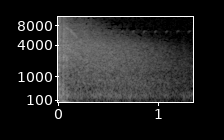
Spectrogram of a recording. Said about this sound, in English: He was supposed to wait until he heard the gunshots, and then he and his team were supposed to come around the hill.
